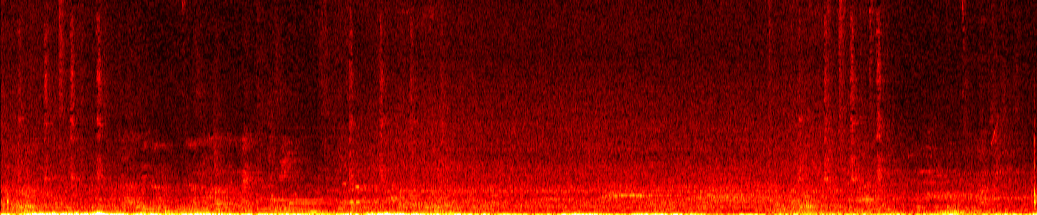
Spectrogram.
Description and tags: Uni Folie Elevator
The sound of a lift.
bing, Elevator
